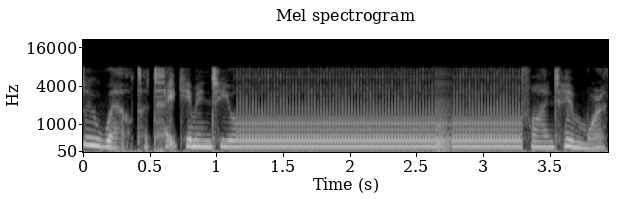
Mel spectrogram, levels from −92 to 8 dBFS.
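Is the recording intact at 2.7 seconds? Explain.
No, 2.7 s falls inside two overlapping faults, on top of coding damage that runs through the whole clip.

The bigger one is a system hang loop lasting from about 1.17 s to 3.30 s. The machine or its audio driver stalled while the sound hardware kept replaying the same stretch of its ring buffer. That stretch is just 23.22 ms long, which fits a 1024-sample buffer, so instead of speech you get a steady buzz repeating at about 43.1 Hz, the same tiny fragment cycling over and over.

Right around 2.7 s there's also a run of lost LE Audio frames, from about 2.66 s to 2.78 s, so 120 ms gone, which points to twelve 10 ms frames missing. The LC3 decoder covered the gap by reusing the last spectrum it had with randomised signs and fading it after the first few frames. So in that window the buzz smears into a noisy, washed-out patch that sinks toward silence before normal decoding picks back up.

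Underneath all of it the clip has a breathy, grainy edge. That's likely LC3 compression at a low bitrate, around 32 kbps with 10 ms frames, where much of the upper spectrum gets zeroed and filled with noise. Here the damage is plainly audible, even apart from the loop and the dropout.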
